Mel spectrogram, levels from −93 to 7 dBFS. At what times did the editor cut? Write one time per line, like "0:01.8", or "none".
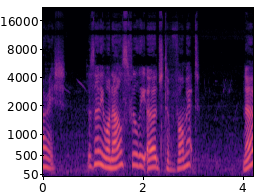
none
